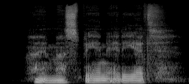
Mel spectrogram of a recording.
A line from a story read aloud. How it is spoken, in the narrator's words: Candace sighed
